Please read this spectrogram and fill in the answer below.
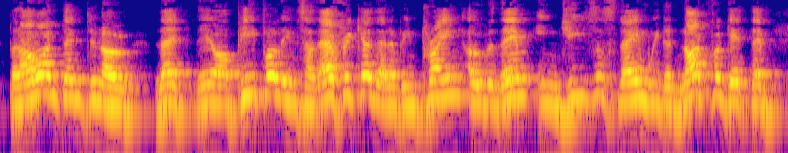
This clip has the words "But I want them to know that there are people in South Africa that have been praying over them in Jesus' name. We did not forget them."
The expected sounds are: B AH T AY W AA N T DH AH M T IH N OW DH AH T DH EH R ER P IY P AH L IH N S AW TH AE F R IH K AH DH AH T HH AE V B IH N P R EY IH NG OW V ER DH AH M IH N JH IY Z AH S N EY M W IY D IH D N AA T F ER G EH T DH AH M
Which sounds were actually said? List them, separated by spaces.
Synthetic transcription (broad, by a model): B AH T AY W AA N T DH AH M T IH N OW DH AH T DH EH R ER P IY P AH L IH N S AW TH AE F R IH K AH DH AH T HH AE V B IH N P R EY IH NG OW V ER DH AH M IH N JH IY Z AH S N EY M W IY D IH D N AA T F ER G EH T DH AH M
